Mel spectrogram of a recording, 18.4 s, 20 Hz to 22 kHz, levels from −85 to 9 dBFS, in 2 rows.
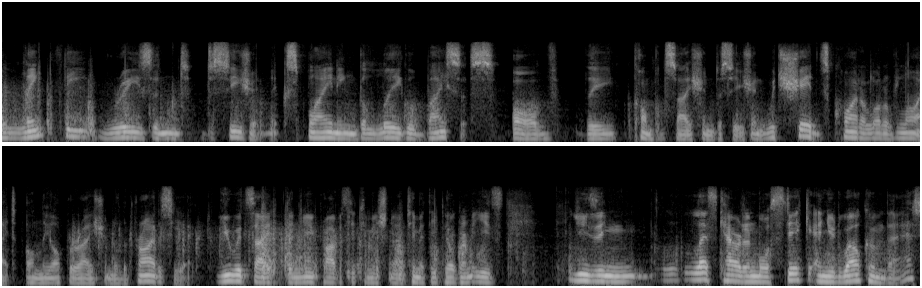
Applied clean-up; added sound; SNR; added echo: neural mask model RNNoise.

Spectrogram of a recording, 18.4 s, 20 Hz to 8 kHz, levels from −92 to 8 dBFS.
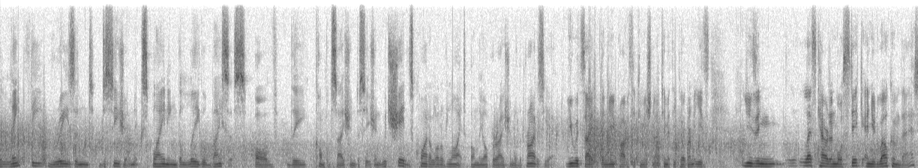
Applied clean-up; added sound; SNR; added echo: none; Thunder; 9 dB; none.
